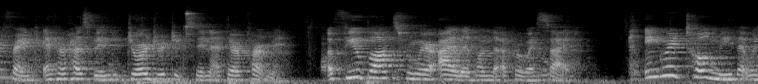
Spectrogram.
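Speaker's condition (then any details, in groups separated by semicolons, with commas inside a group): No condition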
